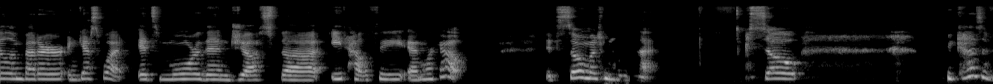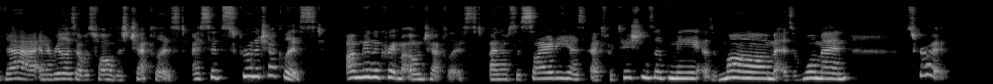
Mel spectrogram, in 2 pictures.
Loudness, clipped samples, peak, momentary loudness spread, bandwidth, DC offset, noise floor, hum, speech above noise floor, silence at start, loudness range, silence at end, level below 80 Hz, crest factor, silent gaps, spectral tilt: -27 LUFS; under 0.1%; -12 dBFS; 13 LU; 16 kHz; under 0.1%; -57 dBFS; none; 30 dB; 0 s; 5 LU; 0.45 s; -78 dBFS; 16 dB; 5.41-5.46 s, 6.82-6.96 s, 9.36-9.41 s; -2 dB/octave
